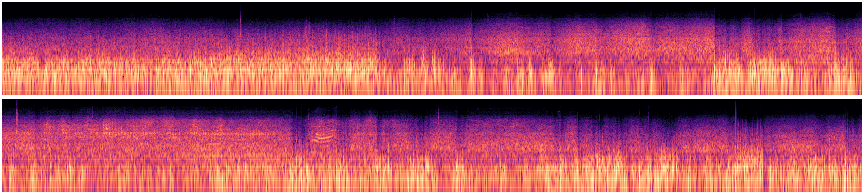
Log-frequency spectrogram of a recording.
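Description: Steady rumble of road traffic, including a passing semi-truck, with wind buffeting the microphone. The rumble is heaviest for the first few seconds, then thins into a broader hiss.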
